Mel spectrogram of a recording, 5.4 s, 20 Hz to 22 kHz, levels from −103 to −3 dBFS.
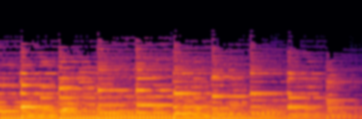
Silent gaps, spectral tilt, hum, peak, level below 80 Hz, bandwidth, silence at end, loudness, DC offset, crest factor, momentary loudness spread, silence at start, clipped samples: none; -6.5 dB/octave; none; -6 dBFS; -30 dBFS; 6.6 kHz; 0 s; -24 LUFS; 0.1%; 16 dB; 9 LU; 0 s; under 0.1%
